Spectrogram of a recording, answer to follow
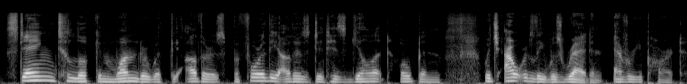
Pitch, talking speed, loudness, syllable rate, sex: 125 Hz, 190 wpm, -20 LUFS, 5.4 syllables/s, male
